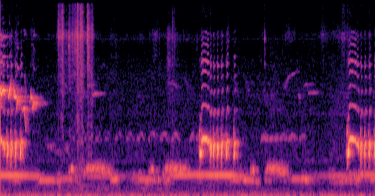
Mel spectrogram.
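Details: Local zebra dove, a lively singer with a long opening, used as a lure to make other zebra doves sing: rapid stuttering coo phrases repeated about every three seconds, over continuous lower tonal hooting from other birds.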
